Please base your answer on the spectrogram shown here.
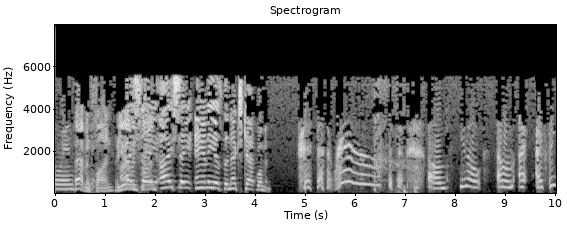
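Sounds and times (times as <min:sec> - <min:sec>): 
speech: 0:00.0 - 0:05.8, 0:06.4 - 0:10.0
woman imitating a cat meow: 0:05.5 - 0:06.4.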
